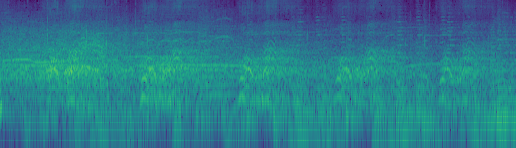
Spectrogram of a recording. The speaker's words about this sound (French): Et quelques secondes plus tard, tout le monde scandait son nom.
